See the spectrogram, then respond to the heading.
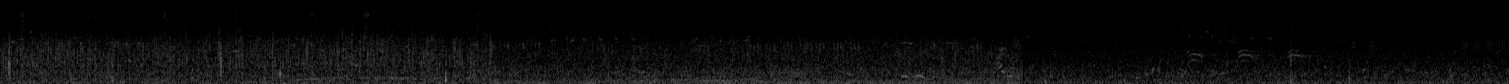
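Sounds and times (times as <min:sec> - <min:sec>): raindrop taps: 0:00.0 - 0:10.2
rain on a tent: 0:00.0 - 0:10.3.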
